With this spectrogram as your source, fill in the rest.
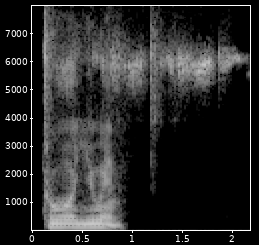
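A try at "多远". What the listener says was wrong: Yeah, improve your tuo as well. This is tuo, no air at all. No air.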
